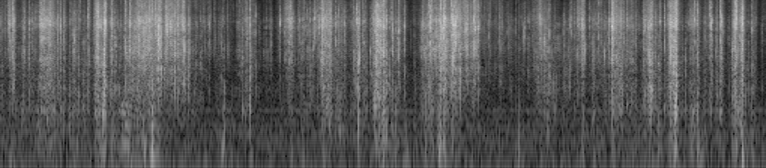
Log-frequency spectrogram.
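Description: Foil trading-card pack wrappers crinkling and tearing as packs are pulled open by hand, in irregular rustling bursts.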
